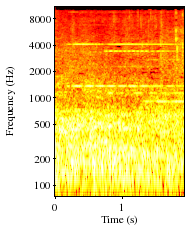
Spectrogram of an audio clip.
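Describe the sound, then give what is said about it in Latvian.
A parliamentary voting bell rings continuously for the full two seconds before a vote on a bill in its second reading, a bright buzzing ring with sustained high tones over a dense, even rattle, with no voices. “Lūdzu zvanu.”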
